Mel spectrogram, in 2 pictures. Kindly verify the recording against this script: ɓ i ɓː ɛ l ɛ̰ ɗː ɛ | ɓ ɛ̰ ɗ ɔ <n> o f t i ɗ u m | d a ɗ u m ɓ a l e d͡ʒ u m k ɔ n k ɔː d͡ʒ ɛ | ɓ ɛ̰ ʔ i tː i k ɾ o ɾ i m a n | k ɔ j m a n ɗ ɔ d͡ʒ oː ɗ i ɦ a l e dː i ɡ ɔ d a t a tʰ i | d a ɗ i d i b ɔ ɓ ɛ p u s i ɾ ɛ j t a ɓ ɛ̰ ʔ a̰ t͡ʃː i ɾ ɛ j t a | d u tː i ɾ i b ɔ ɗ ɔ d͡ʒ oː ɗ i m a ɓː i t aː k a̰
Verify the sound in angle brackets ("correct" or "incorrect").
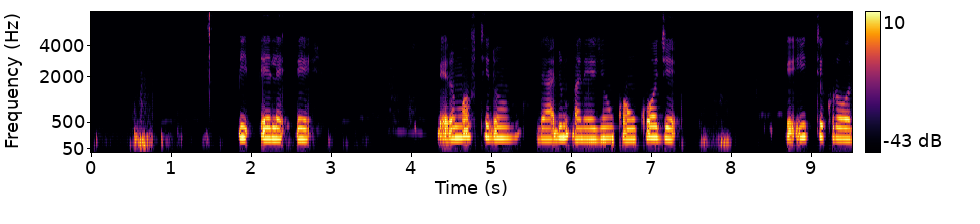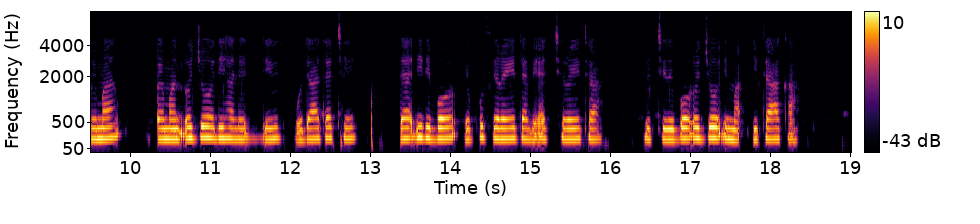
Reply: incorrect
